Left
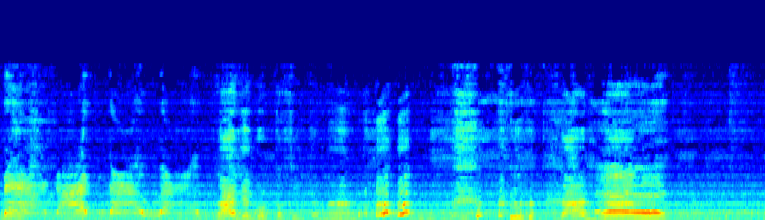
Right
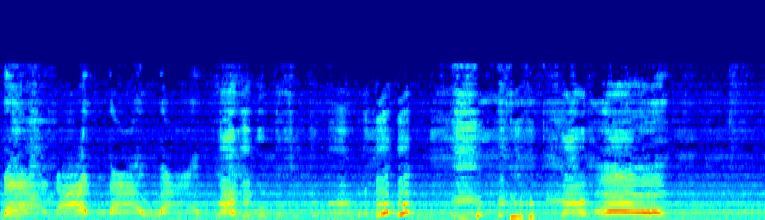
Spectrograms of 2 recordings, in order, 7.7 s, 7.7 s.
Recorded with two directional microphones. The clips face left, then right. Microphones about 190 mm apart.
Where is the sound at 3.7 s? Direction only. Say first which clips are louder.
Right 1 dB; 10° right (ahead or behind).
